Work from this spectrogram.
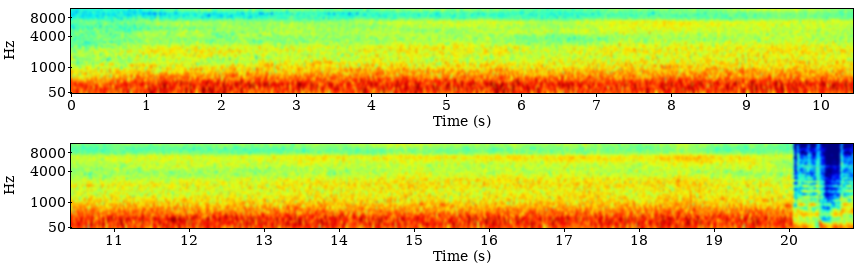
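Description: The Putudi waterfall in Phulbani, Odisha, pours over rocks with a dense, unbroken roar that stays loud and steady for about twenty seconds before cutting off abruptly.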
